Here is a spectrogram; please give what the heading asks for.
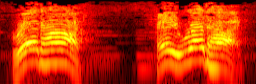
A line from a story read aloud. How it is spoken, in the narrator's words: he shouted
